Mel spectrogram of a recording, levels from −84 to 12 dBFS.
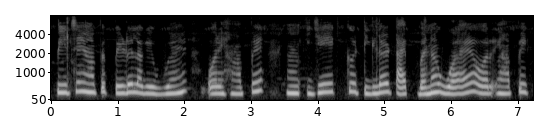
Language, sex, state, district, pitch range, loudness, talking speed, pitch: Hindi, female, Chhattisgarh, Raigarh, 240-290 Hz, -19 LUFS, 165 wpm, 255 Hz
